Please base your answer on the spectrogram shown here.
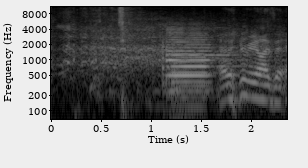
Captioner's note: laughter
